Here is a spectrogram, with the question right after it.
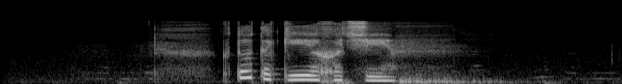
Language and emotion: Russian, sad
